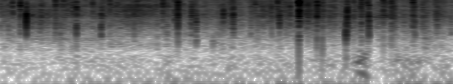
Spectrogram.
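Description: Dry grass and fern litter burning, crackling with scattered, irregular sharp pops over a soft hiss.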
